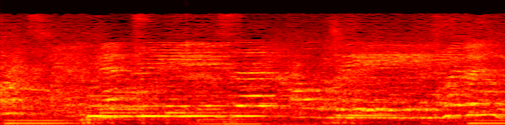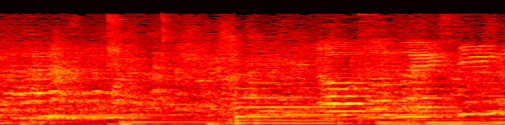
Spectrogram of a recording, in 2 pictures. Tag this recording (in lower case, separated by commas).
music, female singing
